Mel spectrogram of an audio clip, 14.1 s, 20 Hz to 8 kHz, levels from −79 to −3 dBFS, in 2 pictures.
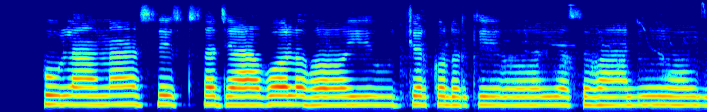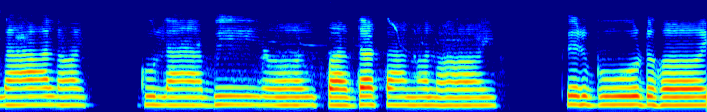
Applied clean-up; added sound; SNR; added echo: neural mask model DeepFilterNet 3.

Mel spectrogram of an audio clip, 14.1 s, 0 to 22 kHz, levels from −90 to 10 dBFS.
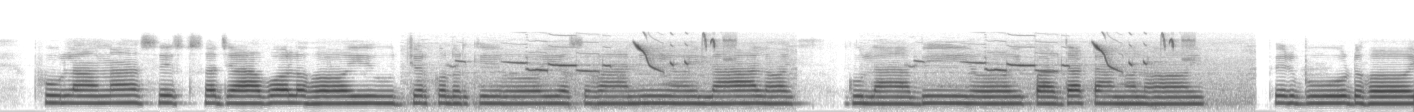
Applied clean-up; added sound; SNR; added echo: none; Bird; 8 dB; none.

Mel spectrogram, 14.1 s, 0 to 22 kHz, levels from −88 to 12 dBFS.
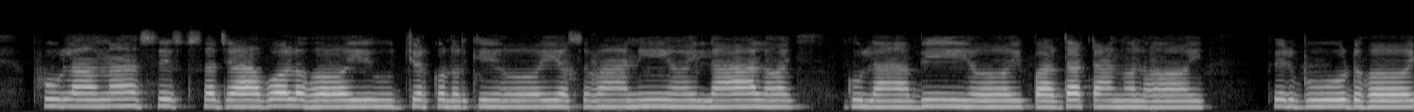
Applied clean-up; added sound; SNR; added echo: none; none; none; none.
